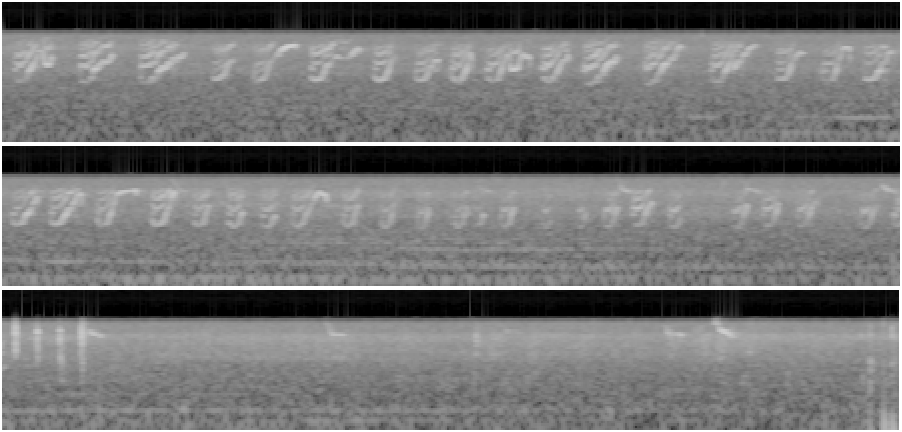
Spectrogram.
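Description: A guinea pig makes quick, sharp squeaks in a steady burst, several each second. The calls grow sparser and softer in the second half, with a few faint clicks and rustles underneath.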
